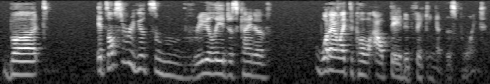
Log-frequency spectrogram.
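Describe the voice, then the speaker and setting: A man's voice: fairly high pitch, expressive, measured pace, a bit bright. A man in a casual podcast chat, giving blunt, emphatic opinions. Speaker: podcast co-host. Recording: dull lo-fi audio.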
